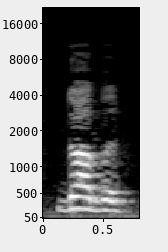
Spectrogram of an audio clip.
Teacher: با پہ قلقلہ ہوگا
